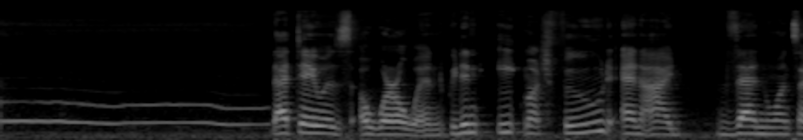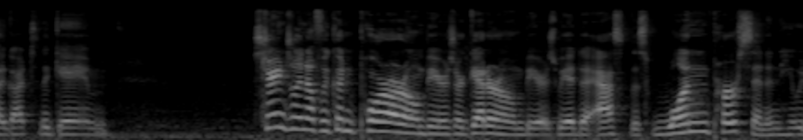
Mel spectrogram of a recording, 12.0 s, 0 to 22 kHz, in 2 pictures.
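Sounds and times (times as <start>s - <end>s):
woman whining: 0.0s - 2.1s.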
